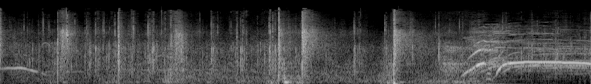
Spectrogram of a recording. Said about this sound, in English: But there's also fire whipping. Let's take a listen. A man in front of a crowd holding a whip on fire to snap something off of his head.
